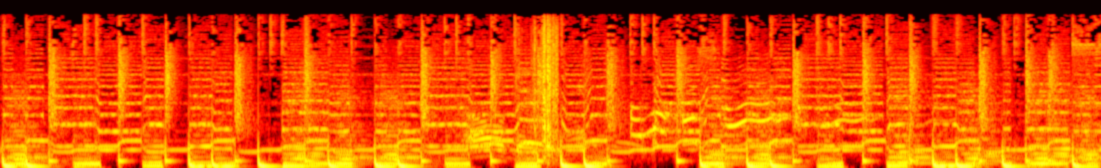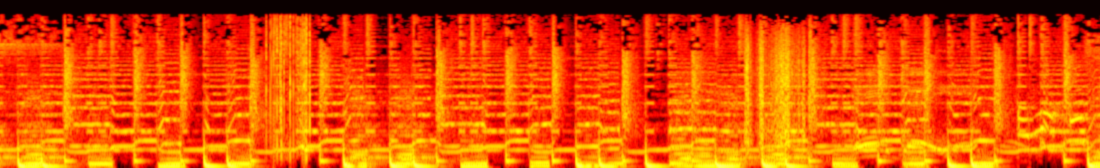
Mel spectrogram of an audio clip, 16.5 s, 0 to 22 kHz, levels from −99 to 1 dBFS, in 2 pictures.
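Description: Three bursts of cable scratch noise break in over the sound. The first runs from 3.89 to 4.19 s and is the loudest, rising above the signal. The second spans 10.24 to 10.58 s, and the third 13.84 to 14.29 s, both sitting at about the signal's own level. Each is a dense, ragged rustle. The likely cause is a worn cable or connector being moved, its contact resistance jumping rapidly.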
